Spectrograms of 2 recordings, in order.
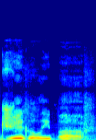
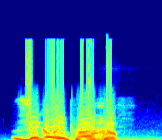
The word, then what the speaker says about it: Jigglypuff: It's pronounced Jigglypuff. Zigglypuff.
